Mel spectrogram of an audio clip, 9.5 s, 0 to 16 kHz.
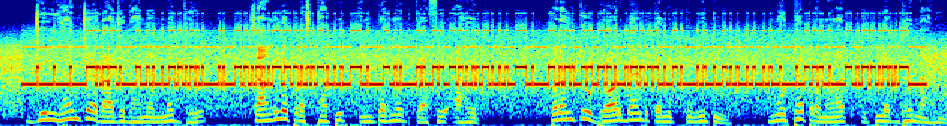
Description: RTTY (45.45 baud, 850 Hz shift), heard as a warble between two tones, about 1700 Hz centre, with radio static and speech in Marathi. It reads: CQ DX DE JH5NGL JH5NGL K LU7ULN DE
